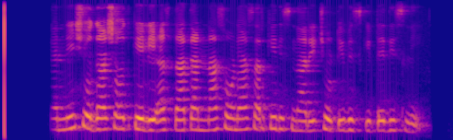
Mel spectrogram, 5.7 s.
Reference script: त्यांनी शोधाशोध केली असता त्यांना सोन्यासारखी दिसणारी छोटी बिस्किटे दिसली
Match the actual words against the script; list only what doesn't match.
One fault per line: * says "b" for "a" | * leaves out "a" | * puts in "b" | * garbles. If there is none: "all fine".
all fine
